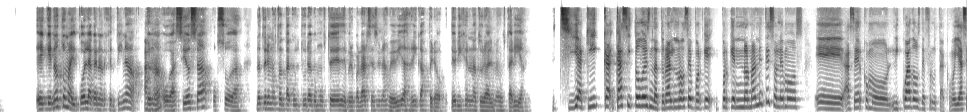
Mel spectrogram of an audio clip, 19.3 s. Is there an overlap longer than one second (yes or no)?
no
